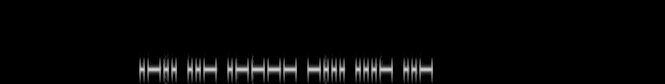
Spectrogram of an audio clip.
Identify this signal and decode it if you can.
Morse code, heard as a keyed tone, about 32 wpm, 700 Hz. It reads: LU1BVU
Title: DXCC-100 Call Signs - 6 Characters - Repeated 3x - 30wpm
